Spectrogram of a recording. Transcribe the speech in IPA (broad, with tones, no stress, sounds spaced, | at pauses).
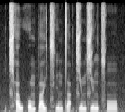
t͡ɕʰ a˧ w h o˦ m p a˧ j t͡sʰ i˧ m t̪ a˨ ʔ t͡ɕ e˧ m ɕ e˦ ŋ t͡sʰ ɔ̃˧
